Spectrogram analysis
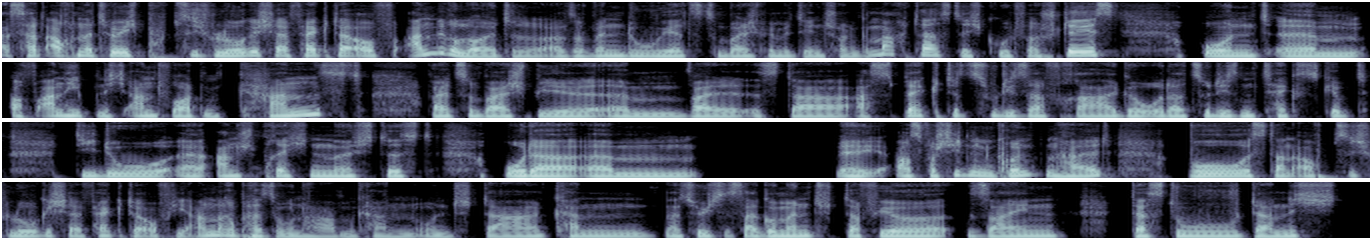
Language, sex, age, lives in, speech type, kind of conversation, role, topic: German, male, 30-34, Germany, conversation, podcast, guest, Was hältst du von Lesebestätigungen und dem „gelesen“-Status?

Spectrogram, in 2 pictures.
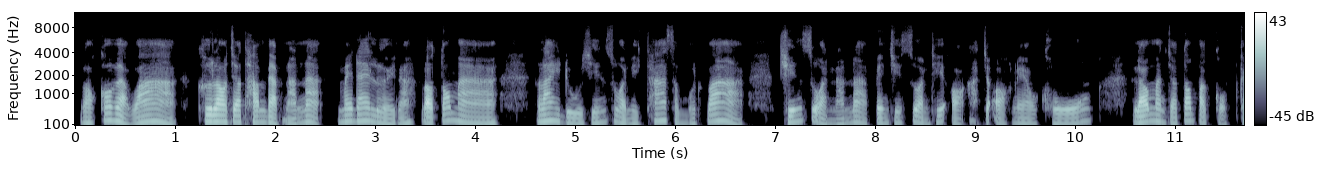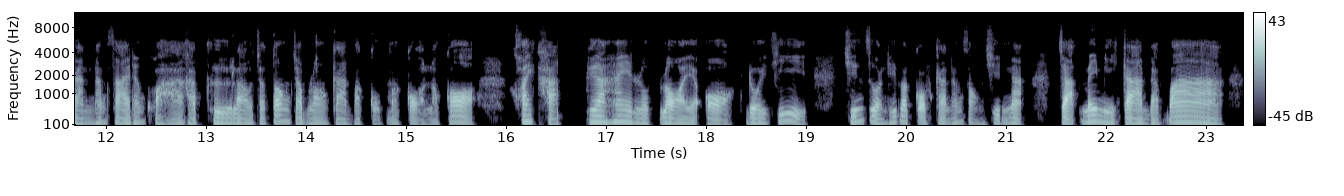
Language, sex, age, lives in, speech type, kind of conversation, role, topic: Thai, male, 25-29, Thailand, conversation, podcast, guest, คุณชอบทำอะไรมากที่สุดในเวลาว่าง ช่วยเล่าให้ฟังหน่อยได้ไหม?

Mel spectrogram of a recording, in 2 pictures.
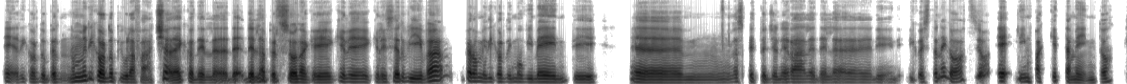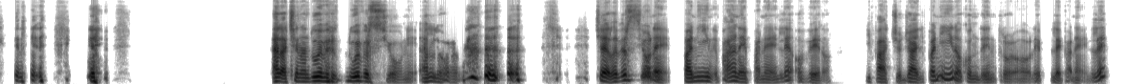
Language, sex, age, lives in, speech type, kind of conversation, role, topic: Italian, male, 60-64, Italy, conversation, podcast, guest, Qual è un cibo di strada che porti nel cuore?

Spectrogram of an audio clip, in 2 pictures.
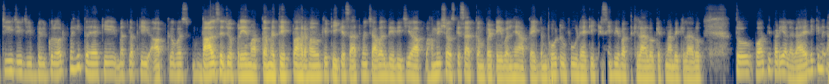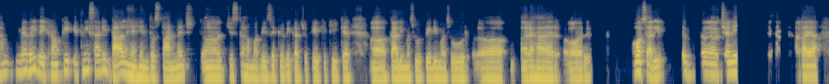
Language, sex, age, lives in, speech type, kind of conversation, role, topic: Hindi, male, 30-34, India, conversation, podcast, host, Kya tum daal-chawal ko apna comfort food maante ho, aur kyun?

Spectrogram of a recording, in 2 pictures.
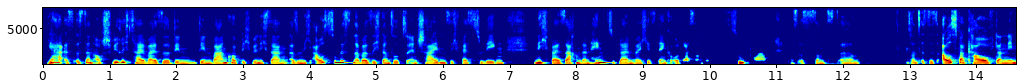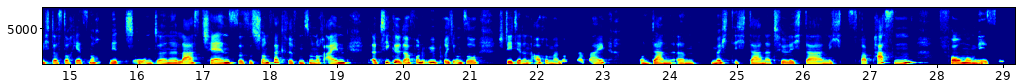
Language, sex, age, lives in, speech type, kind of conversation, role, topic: German, female, 30-34, Germany, conversation, advice, user, Wie kann ich sinnvoll entscheiden, wenn mich Angebote und Kaufentscheidungen überwältigen?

